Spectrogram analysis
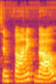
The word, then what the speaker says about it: Symphonic Val: Symphonic Val, like symphony, right?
